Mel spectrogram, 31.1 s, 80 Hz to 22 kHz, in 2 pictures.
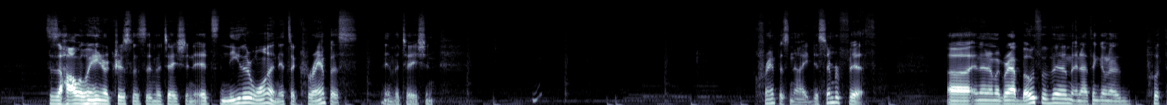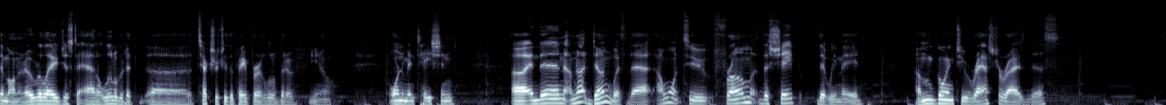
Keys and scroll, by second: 4.6 ctrl+t, 9.1 Return.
